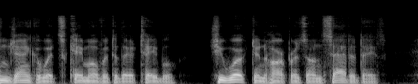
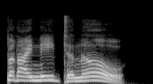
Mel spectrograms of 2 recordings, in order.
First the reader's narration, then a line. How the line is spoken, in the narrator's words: Fats yelled after him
